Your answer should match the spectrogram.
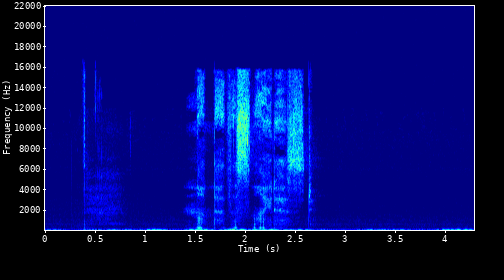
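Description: A woman whispering a few soft words.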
